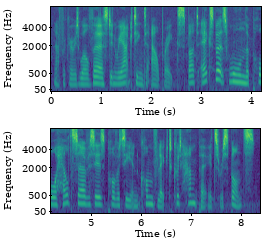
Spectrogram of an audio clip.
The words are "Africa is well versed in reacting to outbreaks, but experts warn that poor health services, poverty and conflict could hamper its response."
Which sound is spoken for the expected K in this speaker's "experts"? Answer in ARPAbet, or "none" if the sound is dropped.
K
